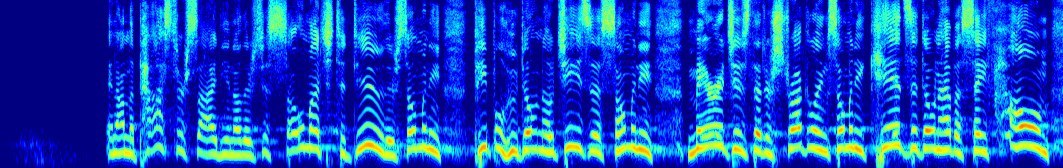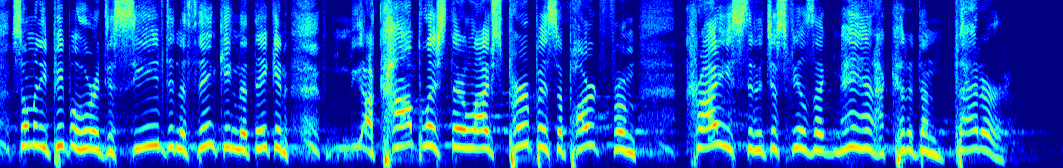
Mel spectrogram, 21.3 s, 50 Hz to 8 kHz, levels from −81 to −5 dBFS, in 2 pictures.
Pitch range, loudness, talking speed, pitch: 265-315 Hz, -31 LUFS, 185 wpm, 290 Hz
